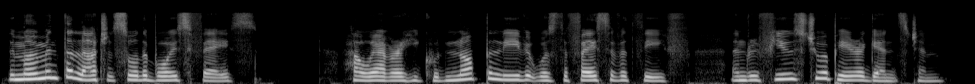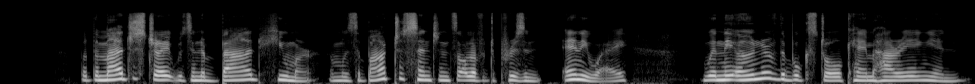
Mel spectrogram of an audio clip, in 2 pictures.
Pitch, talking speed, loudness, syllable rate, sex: 195 Hz, 165 wpm, -19 LUFS, 4.9 syllables/s, female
